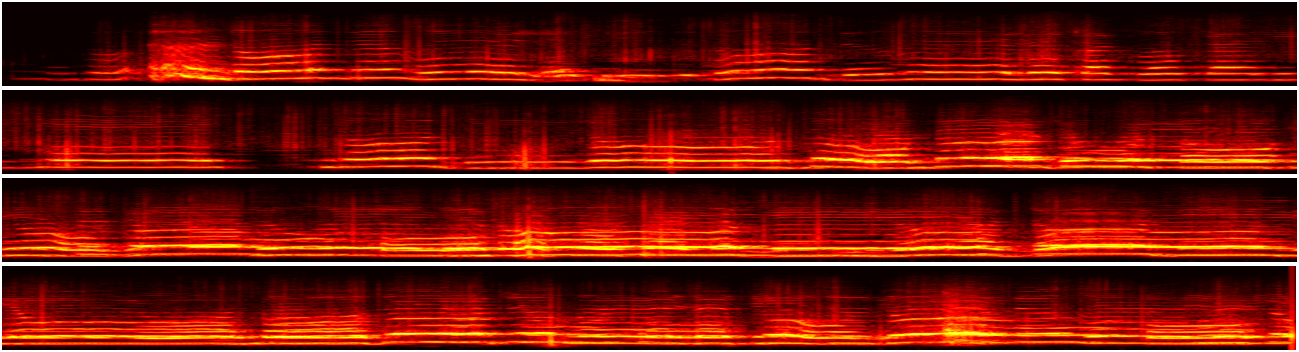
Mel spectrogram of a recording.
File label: lithuania sutartines, polyphony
